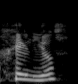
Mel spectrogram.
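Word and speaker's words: ἥλιος: a ver eso pero esta palabra se pronuncia genios y significa sol es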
